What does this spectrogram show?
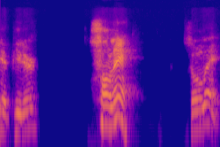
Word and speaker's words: Soleil: Oh, It has an accent on it and it's pronounced How would you say it, Peter? Sole. Soleil.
